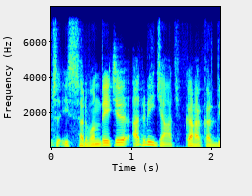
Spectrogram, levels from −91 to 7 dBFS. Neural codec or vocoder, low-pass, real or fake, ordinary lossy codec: codec, 16 kHz, 0.5 kbps, X-Codec, HuBERT features, trained on LibriSpeech; 7.2 kHz; fake; none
